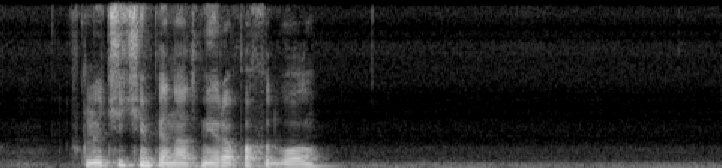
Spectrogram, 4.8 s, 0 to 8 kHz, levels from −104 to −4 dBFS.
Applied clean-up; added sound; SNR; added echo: none; none; none; reverberation time 0.2 s.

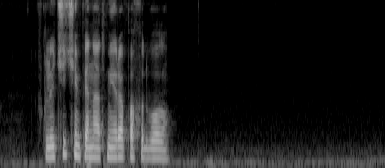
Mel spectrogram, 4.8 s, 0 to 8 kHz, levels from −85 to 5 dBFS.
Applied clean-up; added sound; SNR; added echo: none; none; none; none.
